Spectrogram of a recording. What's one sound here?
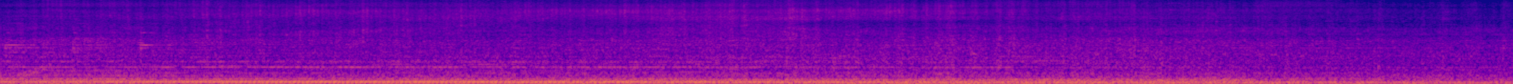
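Diesel locomotives rumble past with a deep, steady drone that slowly eases off.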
